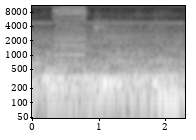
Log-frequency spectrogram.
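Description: A short electronic buzz, about half a second long, a third of a second in, over a steady low background rumble.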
